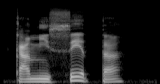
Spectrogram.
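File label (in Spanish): "CAMISETA", Spanish, male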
